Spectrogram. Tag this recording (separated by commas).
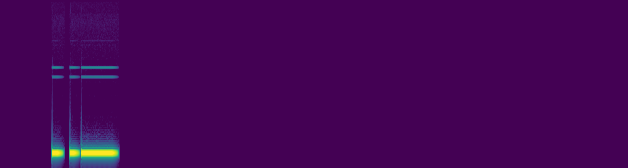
Musical instrument, Piano, Keyboard (musical), Music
